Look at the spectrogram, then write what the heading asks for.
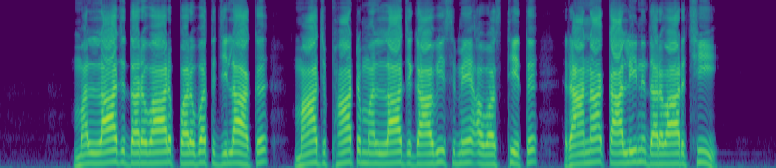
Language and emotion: Maithili, neutral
